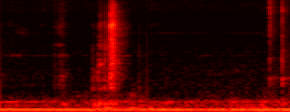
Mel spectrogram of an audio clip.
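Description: Metal ice cream scoop scraping through frozen ice cream in a plastic tub: one short scrape a little under a second in, over a low steady hum.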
